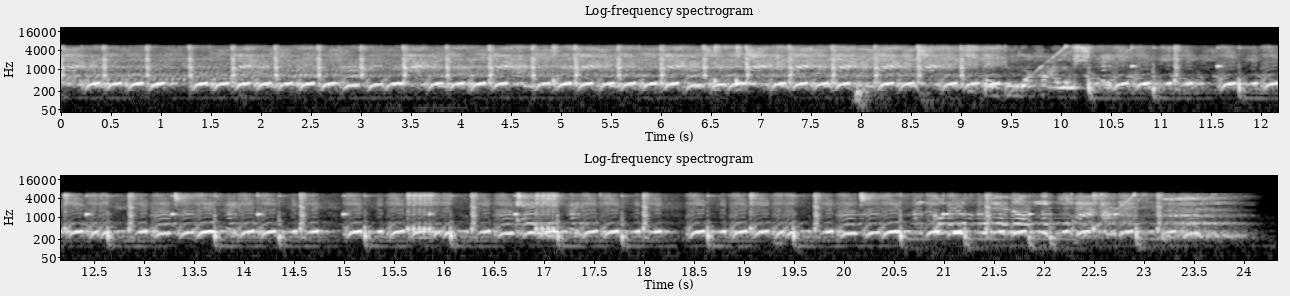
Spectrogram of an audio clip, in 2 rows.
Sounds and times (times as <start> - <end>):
Music: 0.0 - 24.3.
